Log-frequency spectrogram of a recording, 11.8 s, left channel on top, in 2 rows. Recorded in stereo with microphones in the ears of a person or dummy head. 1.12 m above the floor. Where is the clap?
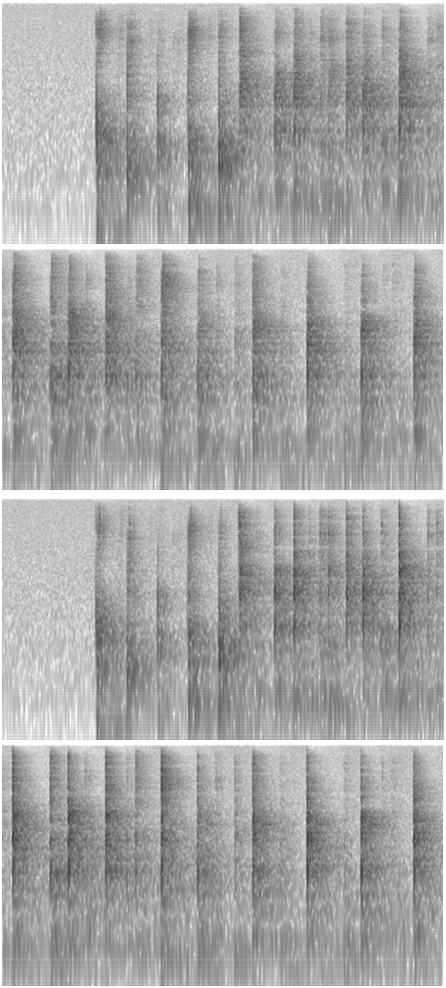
80° right, 4 m.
